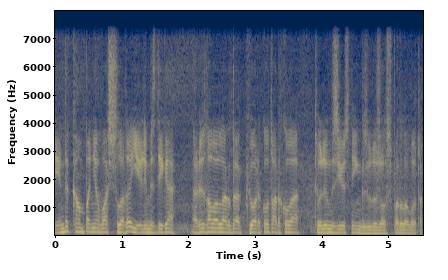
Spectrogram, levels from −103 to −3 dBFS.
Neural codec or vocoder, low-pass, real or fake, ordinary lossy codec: codec, 16 kHz, 0.9 kbps, LongCat-Audio-Codec; 7.2 kHz; fake; none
